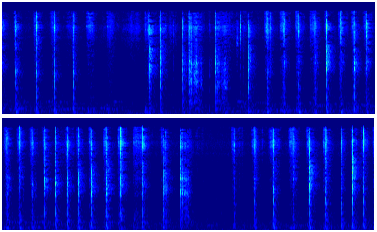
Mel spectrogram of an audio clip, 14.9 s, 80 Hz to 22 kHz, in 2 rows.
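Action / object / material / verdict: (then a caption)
scrape / kinetic sand cut with a plastic toy knife / kinetic sand / none. The serrated edge of a green plastic toy knife presses and chops into a small, loose pile of beige kinetic sand on a white surface, making about 41 crisp, bright, gritty crunches in a steady rhythm. Each chop cuts off almost at once. A few longer, grainy scraping strokes come near the 3 to 4 second mark and around 11 seconds.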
